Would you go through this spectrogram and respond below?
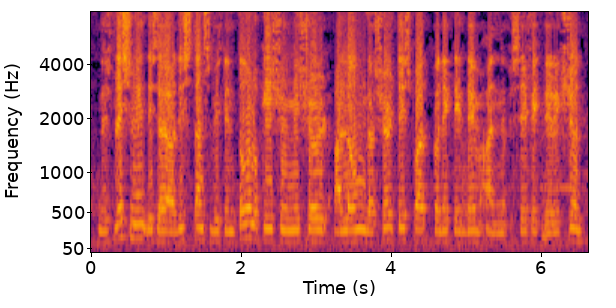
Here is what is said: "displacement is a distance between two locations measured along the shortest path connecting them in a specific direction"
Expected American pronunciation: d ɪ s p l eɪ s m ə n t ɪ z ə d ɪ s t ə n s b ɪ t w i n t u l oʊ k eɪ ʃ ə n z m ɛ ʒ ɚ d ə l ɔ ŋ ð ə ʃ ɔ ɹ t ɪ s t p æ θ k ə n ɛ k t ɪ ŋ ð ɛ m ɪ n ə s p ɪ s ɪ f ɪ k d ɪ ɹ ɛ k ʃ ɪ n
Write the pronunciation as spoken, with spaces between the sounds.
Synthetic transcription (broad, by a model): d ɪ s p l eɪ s m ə n t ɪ s ə d ɪ s t ə n s b ɪ t w i n t u l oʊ k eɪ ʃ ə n m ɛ ʃ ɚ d ə l ɔ ŋ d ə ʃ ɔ ɹ t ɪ s p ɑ t k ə n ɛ k t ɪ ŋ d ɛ m ɪ n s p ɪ s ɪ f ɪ k d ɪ ɹ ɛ k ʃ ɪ n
